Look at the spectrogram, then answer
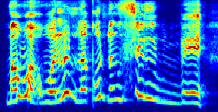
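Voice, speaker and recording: A woman's voice: sits high, animated, a little slow, fairly bright tone. An actress playing an emotional, anxious middle-aged mother who is losing her sight, in a Filipino radio drama. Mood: tearful, apologetic. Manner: emotional, pleading.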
